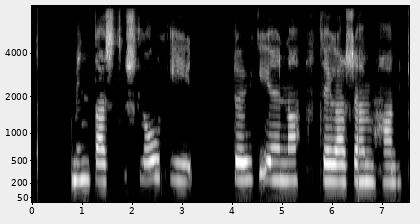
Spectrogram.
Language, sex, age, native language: Icelandic, male, 11, Icelandic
